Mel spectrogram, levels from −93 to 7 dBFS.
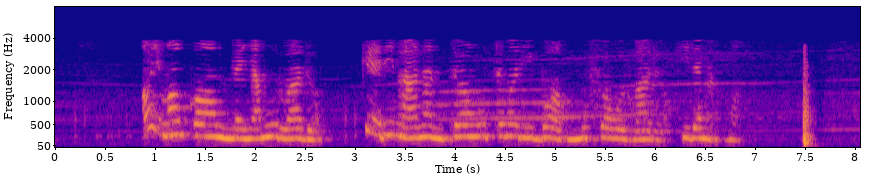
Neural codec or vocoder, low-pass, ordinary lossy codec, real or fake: none; 7.2 kHz; AAC, 16 kbps; real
